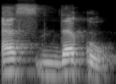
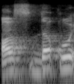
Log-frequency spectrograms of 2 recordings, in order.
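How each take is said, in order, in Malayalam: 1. തുടക്കത്തിലെ സ്വരം നേർത്തതും ലഘുവുമായി കേൾക്കുന്നു. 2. തുടക്കത്തിലെ സ്വരം കനത്തും ഇരുണ്ടതുമായി കേൾക്കുന്നു, o പോലെ.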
